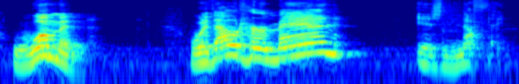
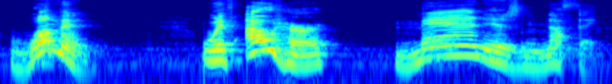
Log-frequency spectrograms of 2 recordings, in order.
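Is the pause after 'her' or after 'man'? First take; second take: after man; after her. First: The pauses come after 'woman' and after 'man'. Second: The pauses come after 'woman' and after 'her'.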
